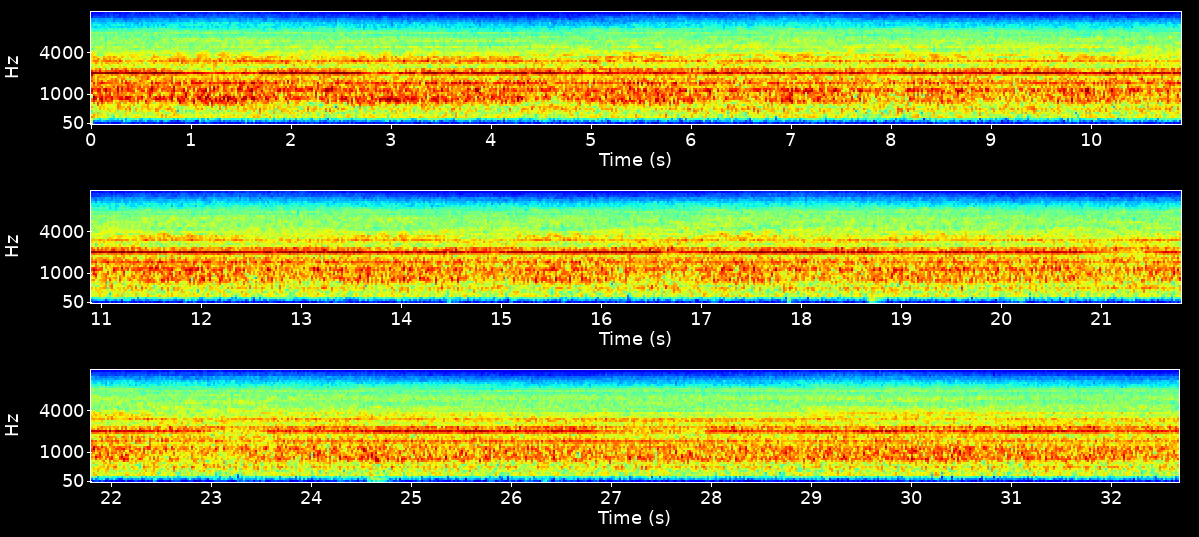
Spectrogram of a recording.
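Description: Handheld blow dryer running steadily, a constant fan hiss with a high whine, drying wet watercolour paint on paper.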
